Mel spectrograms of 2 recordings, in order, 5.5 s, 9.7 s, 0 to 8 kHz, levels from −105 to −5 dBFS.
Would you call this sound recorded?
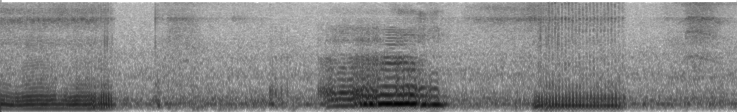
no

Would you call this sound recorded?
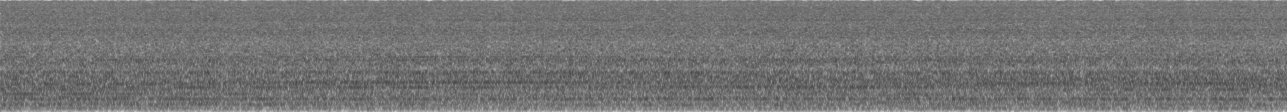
yes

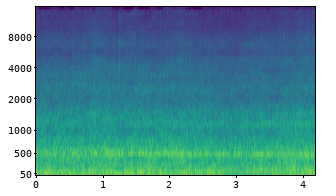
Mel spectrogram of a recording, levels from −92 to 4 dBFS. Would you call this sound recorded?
no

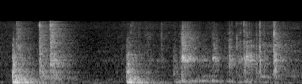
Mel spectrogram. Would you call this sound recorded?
no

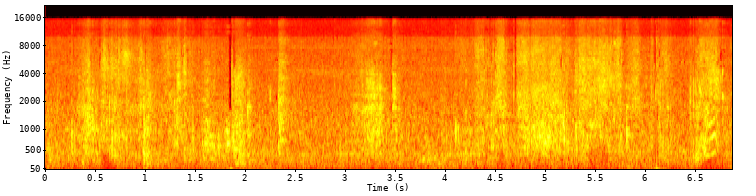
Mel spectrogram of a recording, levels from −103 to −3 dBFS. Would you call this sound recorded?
yes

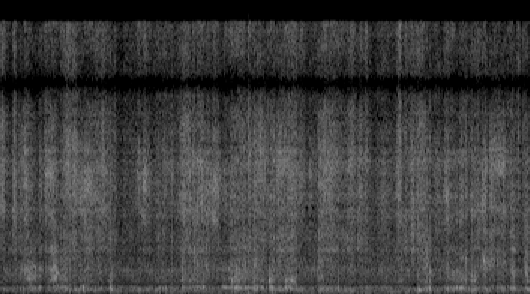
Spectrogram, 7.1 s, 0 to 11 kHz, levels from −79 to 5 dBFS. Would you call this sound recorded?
no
